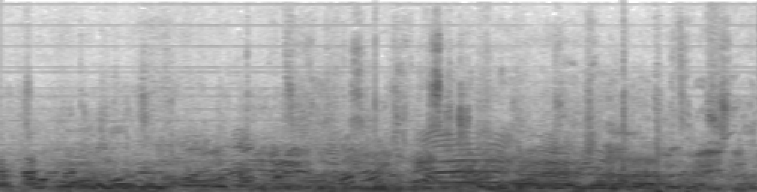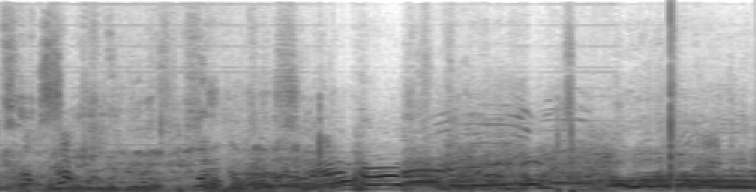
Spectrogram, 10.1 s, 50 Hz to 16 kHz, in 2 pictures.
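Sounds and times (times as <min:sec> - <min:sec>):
crowd chatter and calling: 0:00.0 - 0:10.0.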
